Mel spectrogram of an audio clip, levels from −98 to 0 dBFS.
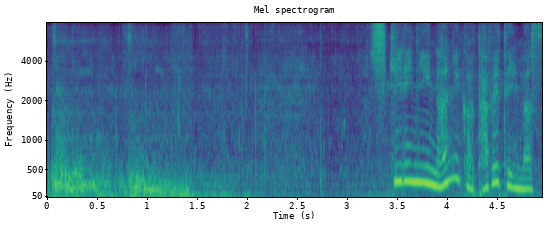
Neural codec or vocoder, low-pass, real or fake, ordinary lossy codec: codec, 16 kHz, 4.8 kbps, FACodec; none; fake; none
